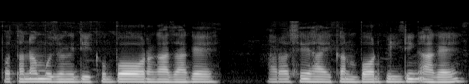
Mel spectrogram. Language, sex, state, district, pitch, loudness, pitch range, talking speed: Chakma, male, Tripura, West Tripura, 120 Hz, -17 LUFS, 120-125 Hz, 165 wpm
